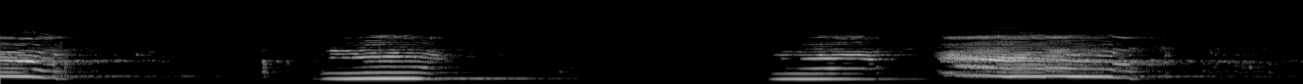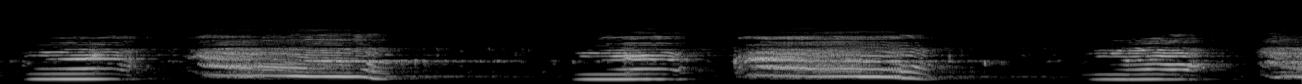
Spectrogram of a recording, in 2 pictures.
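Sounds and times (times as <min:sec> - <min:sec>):
whale song moans: 0:03.2 - 0:05.5, 0:07.7 - 0:23.2, 0:23.9 - 0:26.0.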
